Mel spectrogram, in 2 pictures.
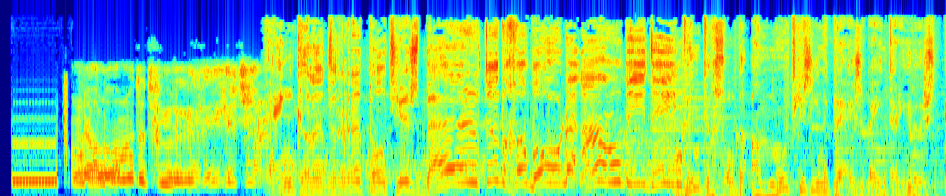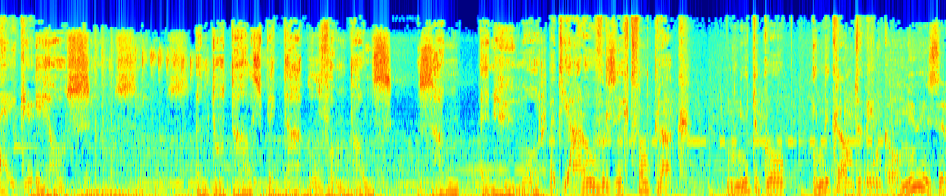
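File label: flemish male commercial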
